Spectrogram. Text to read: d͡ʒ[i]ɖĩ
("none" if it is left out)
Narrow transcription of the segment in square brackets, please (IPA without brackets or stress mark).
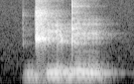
i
